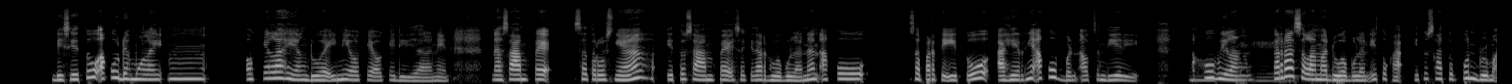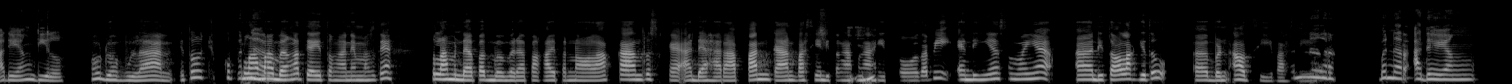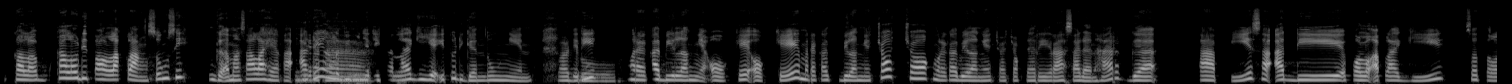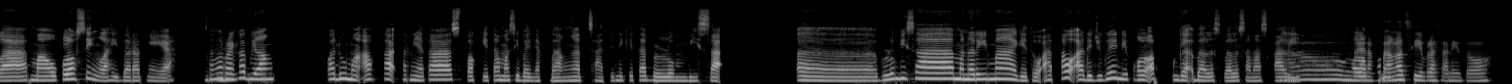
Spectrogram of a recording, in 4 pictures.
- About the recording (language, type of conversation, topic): Indonesian, podcast, Pernahkah kamu mengalami kelelahan kerja berlebihan, dan bagaimana cara mengatasinya?
- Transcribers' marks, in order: in English: "burnout"; other background noise; tapping; in English: "deal"; in English: "ending-nya"; in English: "burnout"; in English: "di-follow-up"; in English: "closing"; in English: "di-follow-up"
